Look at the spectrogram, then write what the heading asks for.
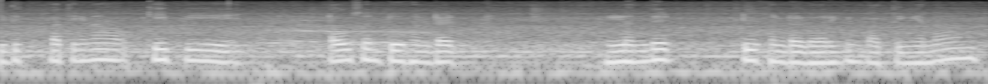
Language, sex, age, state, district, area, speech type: Tamil, male, 18-30, Tamil Nadu, Tiruvarur, urban, spontaneous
